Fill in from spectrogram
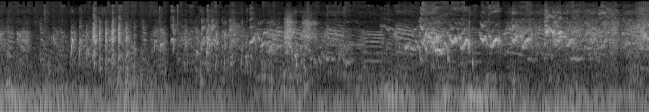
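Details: Budgerigars heard in the morning, a softer mix of quick high chirps and twittering warbles that grows busier toward the end, over a low background rumble.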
